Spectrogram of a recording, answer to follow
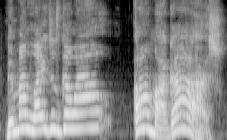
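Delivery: sudden high startled question. Real, not acted. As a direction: caught off guard by the dark. Light suddenly goes out.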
